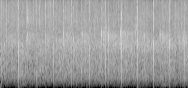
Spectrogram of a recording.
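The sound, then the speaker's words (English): A church audience applauds steadily to welcome the Holy Spirit, many hands clapping at once with sharper individual claps popping out irregularly over a dense, continuous patter at moderate loudness. “Can you please welcome the Holy Spirit with a clap of your hands?”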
